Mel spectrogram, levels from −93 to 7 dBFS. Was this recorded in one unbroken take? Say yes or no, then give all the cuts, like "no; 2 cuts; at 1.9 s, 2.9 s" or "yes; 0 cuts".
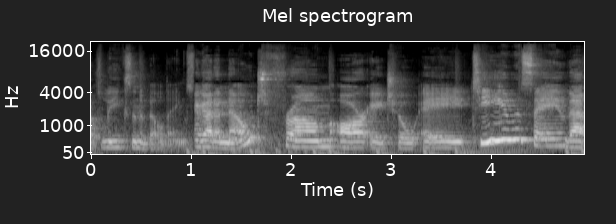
no; 1 cut; at 1.1 s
